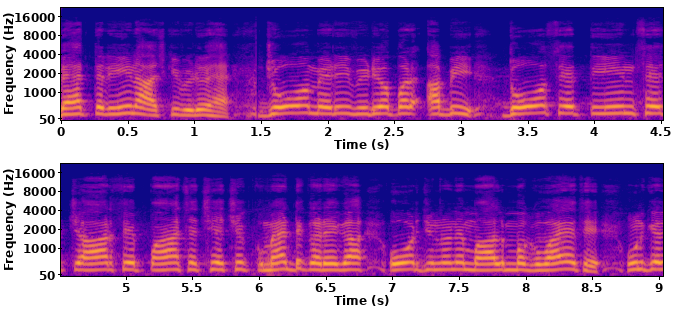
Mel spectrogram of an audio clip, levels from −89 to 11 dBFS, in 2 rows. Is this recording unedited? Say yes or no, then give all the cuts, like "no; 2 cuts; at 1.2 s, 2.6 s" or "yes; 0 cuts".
no; 1 cut; at 1.4 s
